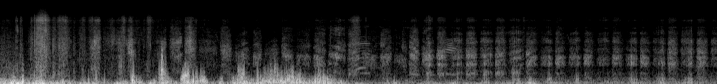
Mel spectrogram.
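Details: Belgian Malinois named Danny panting hard while playing fetch in Cebu, Philippines; rapid, rough breathy pants, loud and dense in the first three seconds, then softer and steadier, with a person exclaiming nearby.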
